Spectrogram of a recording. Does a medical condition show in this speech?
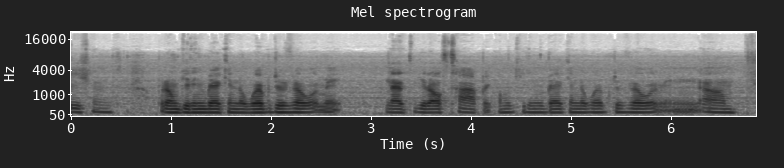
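Yes: cerebral palsy; diplegia.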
